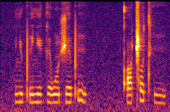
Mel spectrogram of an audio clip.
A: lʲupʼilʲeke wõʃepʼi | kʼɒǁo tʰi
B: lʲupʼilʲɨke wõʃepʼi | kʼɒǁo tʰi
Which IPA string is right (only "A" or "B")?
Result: A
